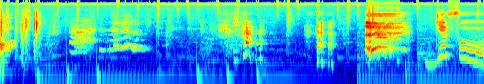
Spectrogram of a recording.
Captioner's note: both laughing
